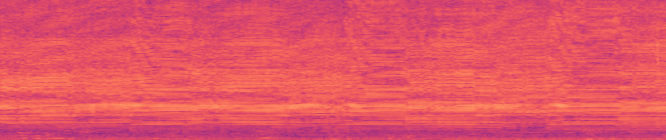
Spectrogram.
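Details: Microneedling pen with PRP on a client's face, client reports no pain: steady high-pitched electric buzzing in a small room.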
